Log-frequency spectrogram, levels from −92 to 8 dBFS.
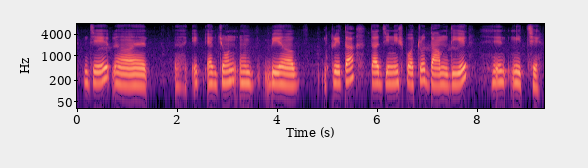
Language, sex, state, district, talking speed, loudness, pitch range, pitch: Bengali, female, West Bengal, Kolkata, 95 wpm, -18 LUFS, 155-175 Hz, 165 Hz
